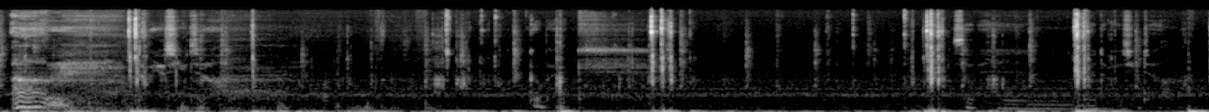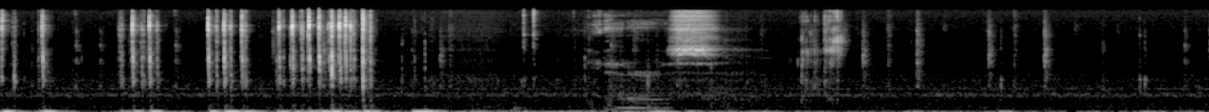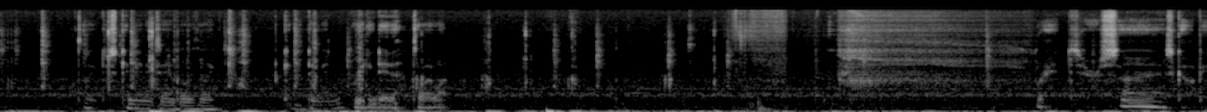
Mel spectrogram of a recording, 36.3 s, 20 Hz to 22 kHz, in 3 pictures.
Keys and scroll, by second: 1.5 alt+Tab, 6.7 ctrl+f, 9.4 alt+Tab, 10.9 alt+Tab, 12.2-16.2 typing, 17.7-18.4 typing.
